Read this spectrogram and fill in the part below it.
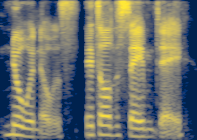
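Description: An Irish woman guesting on a podcast, chatting in an animated, storytelling way with lots of filler words. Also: sits low, normal speed, gravelly, no echo, clean studio sound. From Ireland. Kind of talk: casual chat.

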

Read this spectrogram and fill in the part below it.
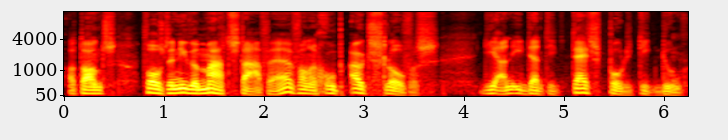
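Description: Man acting a deep-voiced, aggrieved ghostly film director. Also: lively intonation, normal speed, dry recording, clean studio sound. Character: aggrieved, wordy ghost of an old-time Hollywood film director. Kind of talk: radio play acting.

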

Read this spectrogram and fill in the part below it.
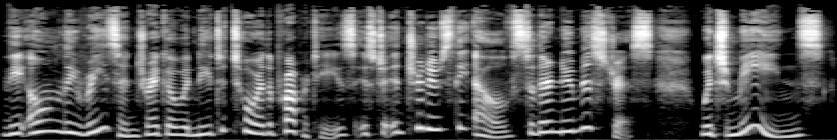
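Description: A woman's voice: fairly high pitch, big pitch swings, moderate pace, pitched above the performer's own voice. A woman voicing a stern, imperious older aristocratic mother in an audiobook story, speaking formally and emphatically. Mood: imperious, probing.

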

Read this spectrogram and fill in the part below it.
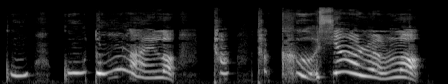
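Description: A very high, bright and squeaky little rabbit played by a woman from a children's storybook. The timid creature is panicked and urgent, stammering as it cries out. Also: big pitch swings, unhurried, dry recording, clean studio sound, heavily acted. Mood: tearful, trembling.

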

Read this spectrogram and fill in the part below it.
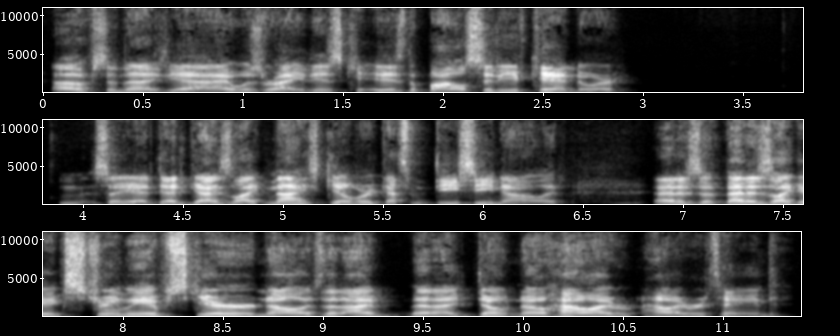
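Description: A man's voice: mid-range voice, brisk, a bit bright. A man co-hosting a podcast, giving casual watch-party commentary in a chatty, slangy way with some swearing. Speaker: podcast co-host.

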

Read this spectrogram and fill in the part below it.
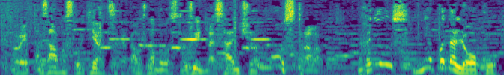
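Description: A man's voice: medium pitch, wildly swooping pitch, moderate pace, over loud music. An actor playing a genial storyteller who narrates a radio play to his audience in a theatrical way. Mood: genial storytelling.

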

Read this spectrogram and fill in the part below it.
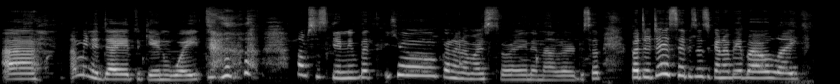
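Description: A woman's voice: sits high, big pitch swings, a little fast. A woman in her early twenties from Greece with a Greek accent, chatting casually as a podcast host in a rambling, hesitant way. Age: early 20s. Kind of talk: casual solo podcast chat. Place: bedroom at home. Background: chill R&B background music.

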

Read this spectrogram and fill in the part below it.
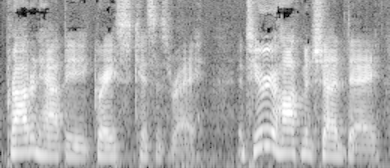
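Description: A man reading scripted screenplay narration and stage directions in a measured way. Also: mid-range voice, animated, a bit bright.

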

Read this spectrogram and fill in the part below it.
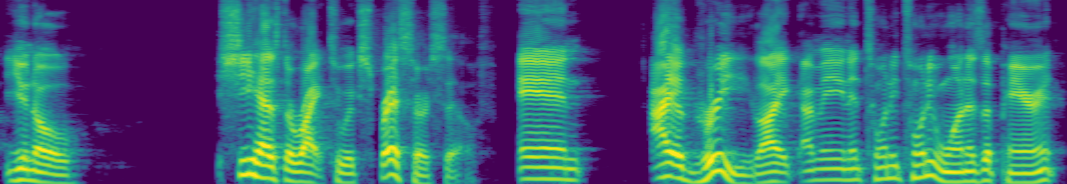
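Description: A man in his thirties with a deep voice, hosting a solo podcast and talking earnestly, with many fillers and restarts. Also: sharp tone. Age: 30s. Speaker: podcast host.

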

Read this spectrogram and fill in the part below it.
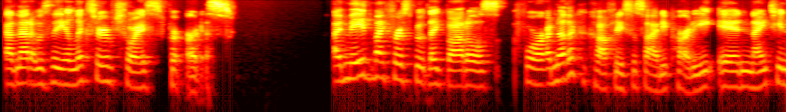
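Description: A woman's voice: fairly low pitch, a bit bright. A middle-aged woman co-hosting a podcast in a casual, conversational way. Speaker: podcast co-host.

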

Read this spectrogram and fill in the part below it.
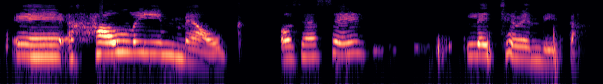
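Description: High-voiced Mexican woman chatting gossip. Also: lively intonation, drawn-out words, a bit bright, low-quality recording. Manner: playful, teasing. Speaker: co-host of a celebrity gossip live stream. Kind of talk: casual gossip chat, reading viewer comments.

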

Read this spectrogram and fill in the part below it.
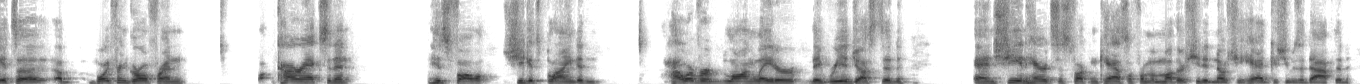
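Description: A man reviewing movies casually as a podcast co-host, enthusiastic and swearing freely. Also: mid-range voice.

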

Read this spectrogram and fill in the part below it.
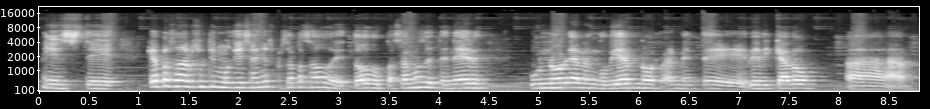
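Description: A Mexican woman editor, a guest in an interview, relaxed and self-deprecating, with a Mexican Spanish accent. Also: mid-range voice, normal speed, reverberant, soft background music. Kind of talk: casual interview.

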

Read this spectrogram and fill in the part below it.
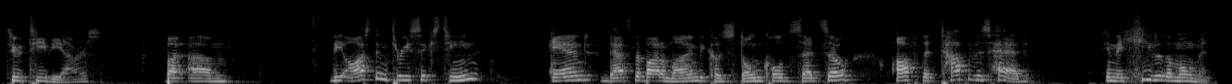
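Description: A man's voice: on the high side, unhurried, pauses often. A man co-hosting a casual comedy podcast, telling a story and acting out the voices of the people in it. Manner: animated storyteller acting out both sides of dialogue.

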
